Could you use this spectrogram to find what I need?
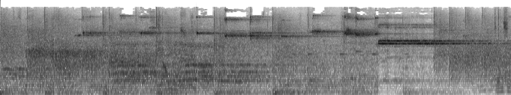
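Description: Sneakers squeak sharply on the court floor.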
